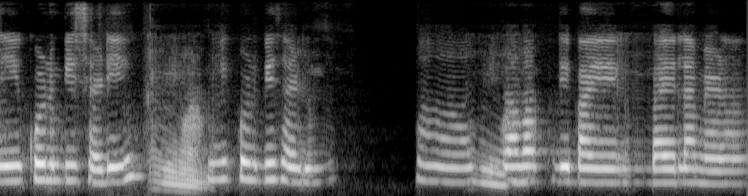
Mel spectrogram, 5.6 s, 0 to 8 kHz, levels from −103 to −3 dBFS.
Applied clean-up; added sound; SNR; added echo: neural mask model DeepFilterNet 3.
